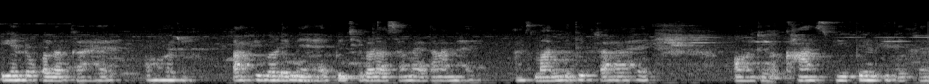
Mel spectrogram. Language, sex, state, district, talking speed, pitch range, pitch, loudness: Hindi, female, Bihar, Vaishali, 175 wpm, 175-195 Hz, 185 Hz, -16 LUFS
